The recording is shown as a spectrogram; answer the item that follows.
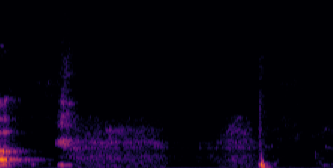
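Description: Speech over a video call: one spoken 'well', then a breathy sound and a brief, sharp vocal noise near the end.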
